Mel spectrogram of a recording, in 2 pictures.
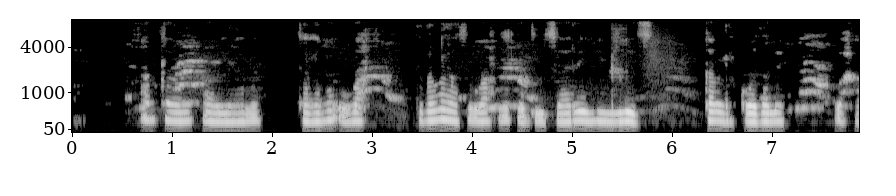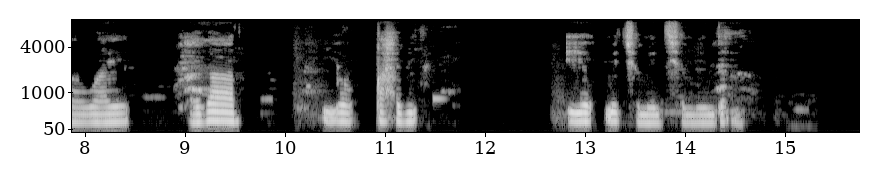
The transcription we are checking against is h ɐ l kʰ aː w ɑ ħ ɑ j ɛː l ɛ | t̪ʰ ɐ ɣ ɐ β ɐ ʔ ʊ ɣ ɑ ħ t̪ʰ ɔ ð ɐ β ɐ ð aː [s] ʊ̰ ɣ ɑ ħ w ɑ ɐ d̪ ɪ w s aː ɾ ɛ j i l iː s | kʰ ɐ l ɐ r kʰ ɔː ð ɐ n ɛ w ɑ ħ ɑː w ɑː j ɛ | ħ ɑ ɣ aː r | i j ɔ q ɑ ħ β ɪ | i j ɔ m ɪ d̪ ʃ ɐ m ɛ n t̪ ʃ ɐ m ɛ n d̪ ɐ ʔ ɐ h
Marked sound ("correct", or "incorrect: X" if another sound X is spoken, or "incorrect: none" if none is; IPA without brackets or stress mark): correct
